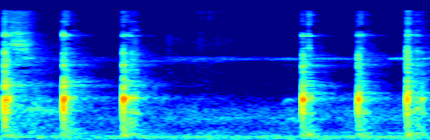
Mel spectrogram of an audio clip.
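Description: Hatchet chopping down the length of a seasoned Osage orange axe-handle blank, roughing out its shape: three sharp strikes in quick succession, a short pause, then two more near the end.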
